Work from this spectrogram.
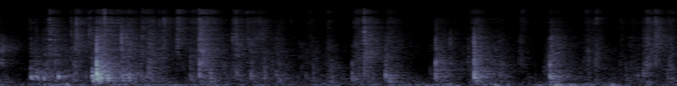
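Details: Nomyen, a Pit Bull on a raw prey-model diet, chews a whole raw Thai duck. Steady crunching bites come roughly every second, some louder bone-cracking crunches among softer wet chomps, indoors.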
